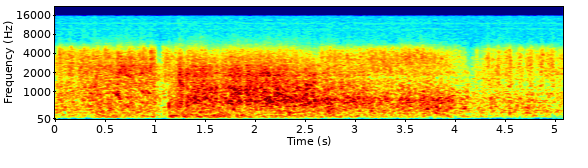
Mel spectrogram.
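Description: A large gun fires with a loud blast that rumbles away.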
